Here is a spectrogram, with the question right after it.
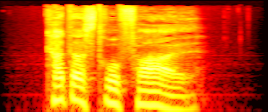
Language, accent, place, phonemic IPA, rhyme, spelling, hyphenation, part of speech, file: German, Germany, Berlin, /katastʁoˈfaːl/, -aːl, katastrophal, ka‧ta‧s‧t‧ro‧phal, adjective, De-katastrophal.ogg
- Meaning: catastrophic (disastrous; ruinous)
